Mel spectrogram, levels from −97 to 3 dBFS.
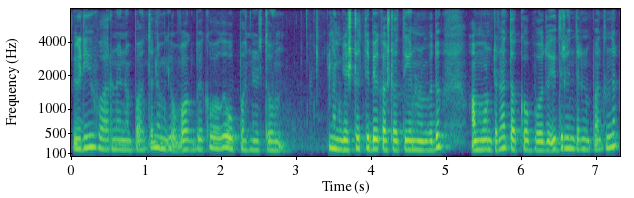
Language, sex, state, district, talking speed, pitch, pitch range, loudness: Kannada, female, Karnataka, Belgaum, 165 wpm, 195 Hz, 185-215 Hz, -17 LUFS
